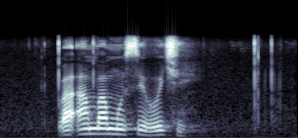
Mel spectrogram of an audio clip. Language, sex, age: Venda, male, 27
